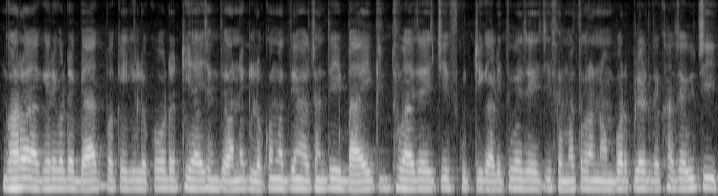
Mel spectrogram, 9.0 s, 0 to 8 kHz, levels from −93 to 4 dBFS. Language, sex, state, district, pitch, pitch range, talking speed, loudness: Odia, male, Odisha, Malkangiri, 130 Hz, 130-135 Hz, 160 wpm, -18 LUFS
